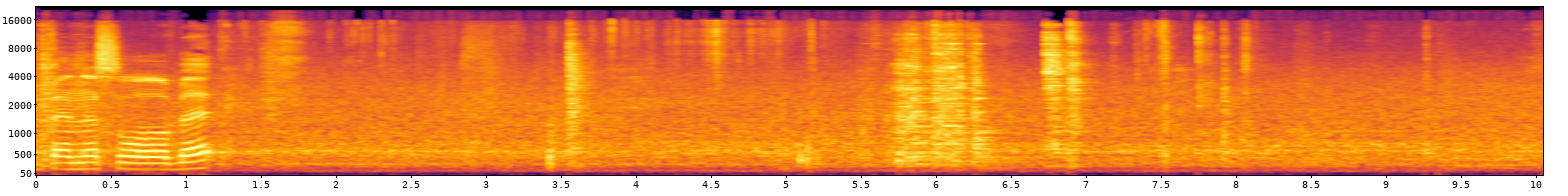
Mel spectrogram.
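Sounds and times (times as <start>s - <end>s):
metal scraping and rubbing: 5.6s - 6.4s.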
